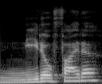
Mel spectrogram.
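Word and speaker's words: Gnetophyta: the last one is called Nido with a silent G um nites are a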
